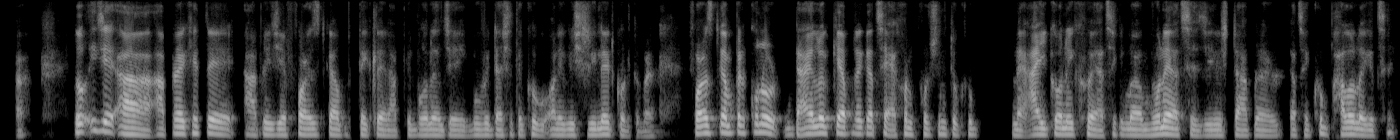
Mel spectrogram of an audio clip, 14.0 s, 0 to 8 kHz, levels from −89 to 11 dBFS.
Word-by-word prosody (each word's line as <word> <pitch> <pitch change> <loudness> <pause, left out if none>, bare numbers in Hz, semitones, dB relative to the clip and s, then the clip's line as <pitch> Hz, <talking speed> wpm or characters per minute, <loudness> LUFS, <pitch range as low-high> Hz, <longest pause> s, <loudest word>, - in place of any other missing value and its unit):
বাহ! - - -10 0.5
তো - - +5
এই 215 - -4
যে 195 - +6 0.2
আ - - +10 0.3
আপনার 145 +3 +2
ক্ষেত্রে 155 -1 +1 0.4
আপনি 125 +2 -3
যে 120 - +2
ফরেস্ট 120 -1 +2
গাম্প 120 -2 +1 0.2
দেখলেন, 120 -1 -1
আপনি 120 - -10
বললেন 115 0 +1
যে 115 - -2 0.2
মুভি 120 0 -3
টার 115 - -2
সাথে 115 - -8
খুব 135 - 0
অনেক 120 -1 -1
বেশি 120 - -2
রিলেট 130 +1 +1
করতে 100 -3 -7
পারেন। 95 0 -10 0.4
ফরেস্ট 155 +1 +5
ক্যাম্প 165 -1 +5
এর 160 - -3
কোন 175 - +3 0.3
ডায়ালগ 145 +3 +5
কি - - +2
আপনার 145 -1 -3
কাছে 140 - 0
এখন 140 - -2
পর্যন্ত 130 0 -6
খুব 130 - -6 0.4
মানে 115 -1 -2
আইকনিক 130 0 +2
হয়ে 125 -4 +2
আছে? 105 - -6
কিংবা 120 -2 0 0.2
মনে 135 +2 +6
আছে 120 - -2
জিনিসটা 115 +1 -3
আপনার 110 -1 -5 0.2
কাছে 120 0 -6
খুব 150 - -4
ভালো 135 0 +3
লেগেছে? 115 +5 -3
125 Hz, 205 wpm, -24 LUFS, 115-145 Hz, 0.5 s, আ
